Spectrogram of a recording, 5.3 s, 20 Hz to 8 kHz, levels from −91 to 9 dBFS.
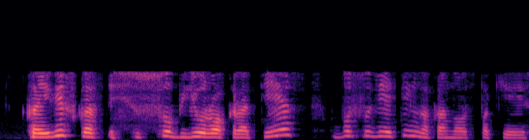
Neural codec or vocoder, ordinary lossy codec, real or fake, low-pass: none; AAC, 16 kbps; real; 7.2 kHz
